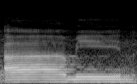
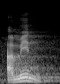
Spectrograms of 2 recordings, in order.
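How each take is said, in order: First: Both vowels are long. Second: Both vowels are short. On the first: It means grant our prayers. The speaker calls it right. "Yang benar A-nya panjang, Min-nya juga panjang" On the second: It means honest. The speaker calls it wrong. "Pendek misalkan"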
